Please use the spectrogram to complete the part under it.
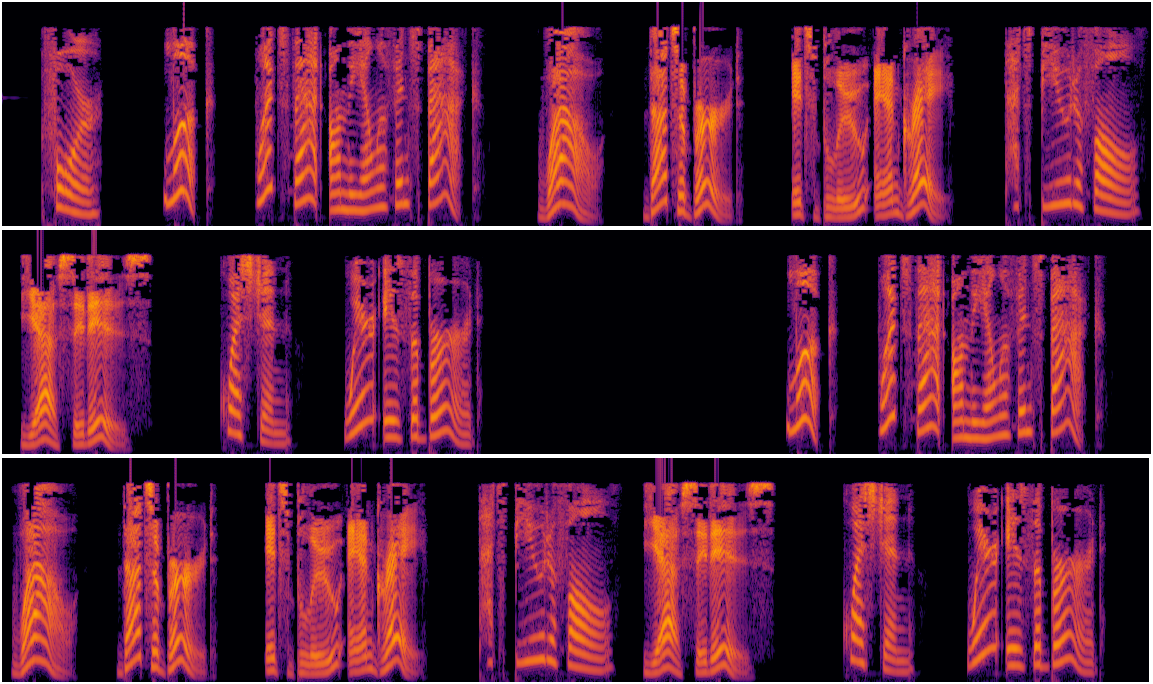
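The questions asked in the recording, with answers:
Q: where is the bird?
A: On the elephant's back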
